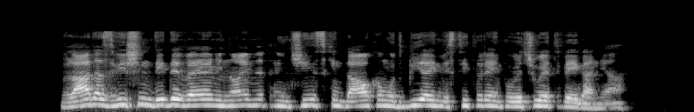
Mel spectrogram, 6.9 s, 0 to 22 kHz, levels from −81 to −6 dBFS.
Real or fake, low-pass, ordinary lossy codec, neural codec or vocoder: real; none; none; none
